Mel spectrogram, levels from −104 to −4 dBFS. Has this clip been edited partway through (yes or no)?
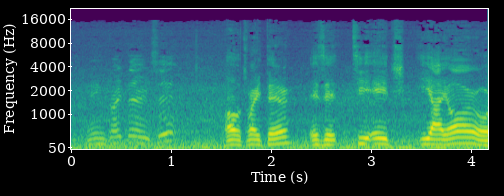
no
